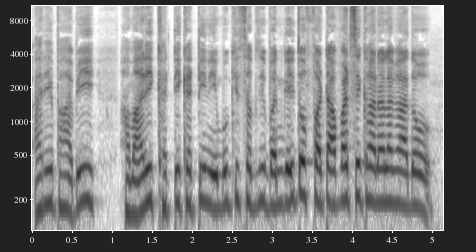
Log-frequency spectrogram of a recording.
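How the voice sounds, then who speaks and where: A man's voice: high-pitched, fairly even intonation, normal speed, darkish tone, lightly acted. A man voicing an eager young man in a cartoon story. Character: young man, respectful but eager, high voice. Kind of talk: Hindi cartoon story acting.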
